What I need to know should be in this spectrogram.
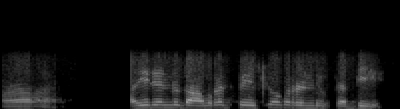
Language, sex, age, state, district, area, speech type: Telugu, male, 60+, Andhra Pradesh, East Godavari, rural, conversation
